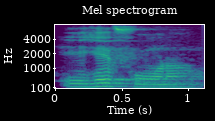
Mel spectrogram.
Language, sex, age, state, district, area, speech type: Punjabi, male, 30-45, Punjab, Sangrur, rural, spontaneous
